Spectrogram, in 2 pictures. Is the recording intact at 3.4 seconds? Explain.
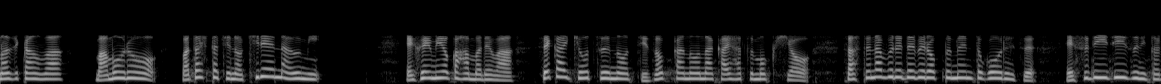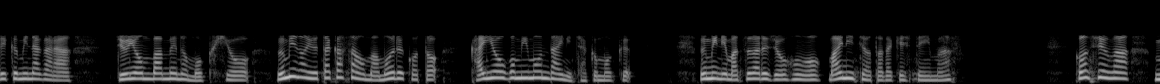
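Yes, the speech is intact at 3.4 seconds, with no dropout, distortion or other fault at that moment.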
